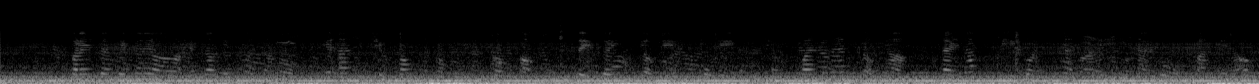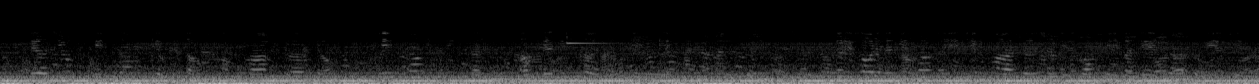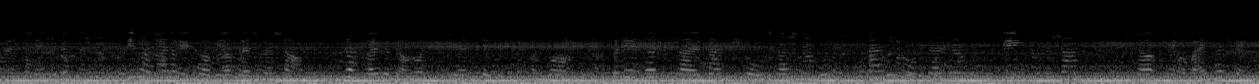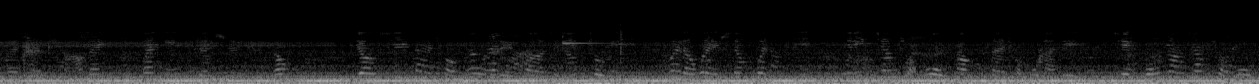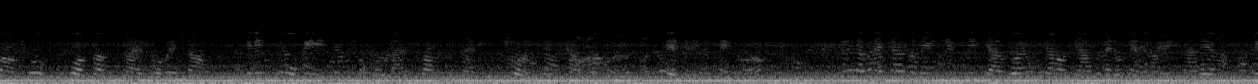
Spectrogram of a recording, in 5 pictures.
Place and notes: Ji'an Township, Hualien County - Noise inside the train
Noise inside the train, Train voice message broadcasting, Dialogue between tourists, Mobile voice, Binaural recordings, Zoom H4n+ Soundman OKM II
Hualien County, Taiwan, 15 January 2014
